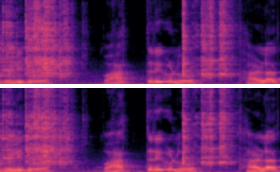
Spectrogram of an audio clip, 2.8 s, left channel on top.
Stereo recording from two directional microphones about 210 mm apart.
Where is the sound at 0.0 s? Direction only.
15° right (ahead or behind).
